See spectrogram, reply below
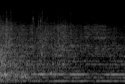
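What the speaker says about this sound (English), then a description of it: "feel free to turn the shaver on, drop it in, and see how it goes." A battery electric shaver hums steadily after being dropped into a bucket of water on the floor, its motor drone continuous and close for the whole moment, with no talk over it.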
